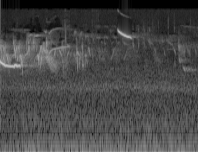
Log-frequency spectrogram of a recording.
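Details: Penduline tit bringing nest material to a ring-shaped nest high in a birch, Fysingen, Uppland, Sweden, parabolic microphone: one thin, high, down-slurred whistle midway, amid other birds' chirps and a low wind roar.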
